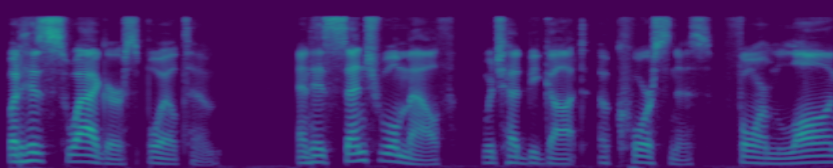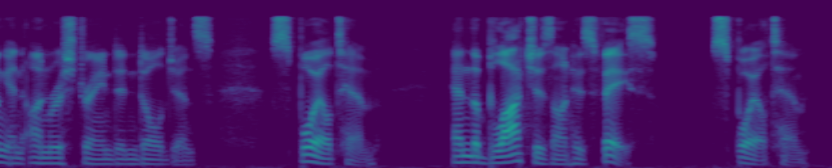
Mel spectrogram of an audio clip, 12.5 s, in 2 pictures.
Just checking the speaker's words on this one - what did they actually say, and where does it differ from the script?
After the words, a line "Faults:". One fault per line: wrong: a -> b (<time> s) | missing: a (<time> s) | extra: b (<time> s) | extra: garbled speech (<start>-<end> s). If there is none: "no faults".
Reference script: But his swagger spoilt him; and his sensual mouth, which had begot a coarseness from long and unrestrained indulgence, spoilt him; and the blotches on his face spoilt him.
But his swagger spoilt him; and his sensual mouth, which had begot a coarseness form long and unrestrained indulgence, spoilt him; and the blotches on his face spoilt him.
Faults:
wrong: from -> form (5.4 s)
